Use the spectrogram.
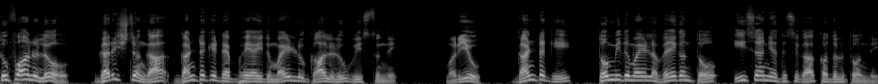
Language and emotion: Telugu, neutral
